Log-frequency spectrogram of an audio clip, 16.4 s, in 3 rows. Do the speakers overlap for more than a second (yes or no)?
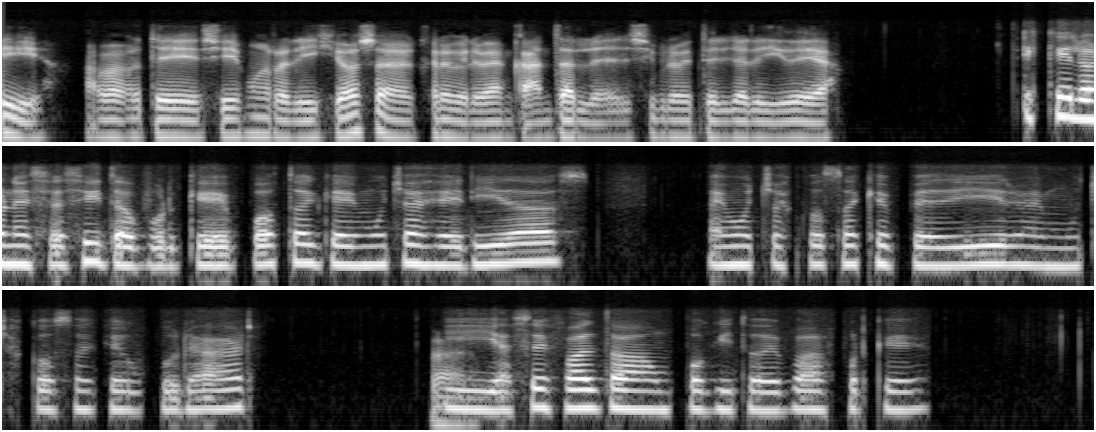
no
